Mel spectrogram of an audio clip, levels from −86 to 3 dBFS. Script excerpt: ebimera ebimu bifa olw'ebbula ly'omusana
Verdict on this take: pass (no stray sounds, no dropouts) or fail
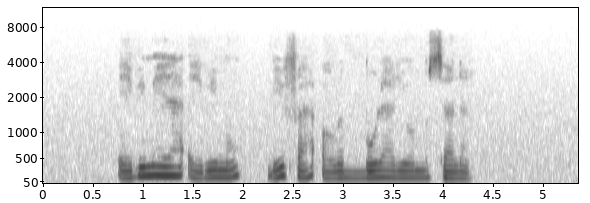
pass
